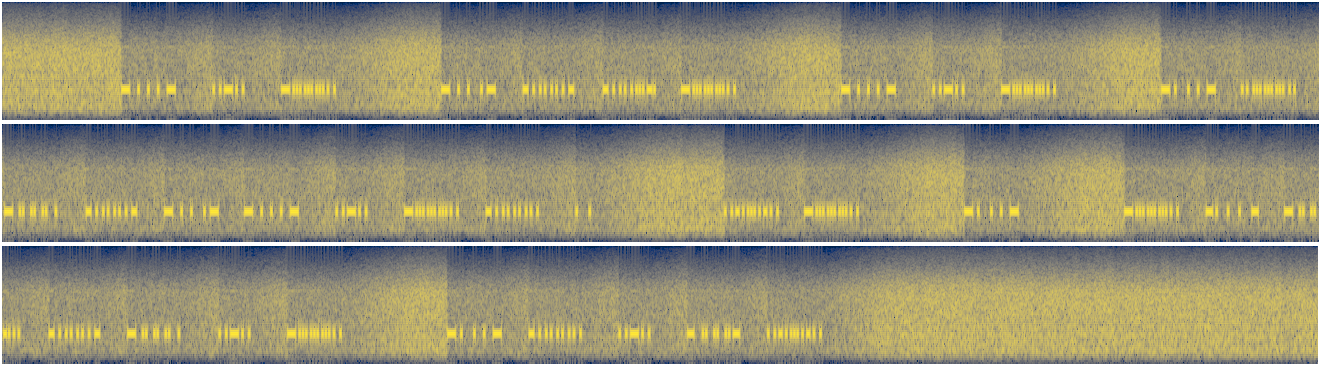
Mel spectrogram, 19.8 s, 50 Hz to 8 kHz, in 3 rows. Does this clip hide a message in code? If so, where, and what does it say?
Yes: Hellschreiber (Feld-Hell, 122.5 baud) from 0.6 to 17.3 s, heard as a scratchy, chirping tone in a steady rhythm, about 830 Hz, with radio static. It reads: NIE MOGE NIE WSPOMNIEC, ZE W EUROPIE WCIAZ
